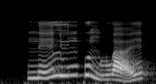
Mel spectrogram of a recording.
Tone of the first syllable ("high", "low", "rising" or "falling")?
rising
